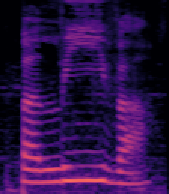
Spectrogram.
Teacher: 后面这个词 believer 是有三个音节的哒哒，中间这个音节就是紧音了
